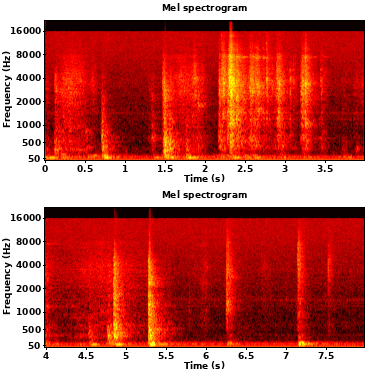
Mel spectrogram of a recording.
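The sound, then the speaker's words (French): A sideboard drawer is opened to take out a key, giving an irregular series of wooden knocks, clunks and rattles, some sharp and loud, with quieter handling noises between. “va prendre la clé dans le tiroir du buffet”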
